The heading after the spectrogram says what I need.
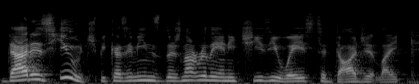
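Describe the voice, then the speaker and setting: A man's voice: on the high side, moderate pace, pushed and bright, a little hiss or hum. A man giving casual gameplay commentary, explaining things and repeating points for emphasis. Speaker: gaming video creator.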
